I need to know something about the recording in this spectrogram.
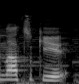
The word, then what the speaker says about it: Нацуки: В японском нет ударения, но есть высота звука. Так слог «на» в слове «нацуки» ты должен говорить громче, чем «цуки», иначе неправильно.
